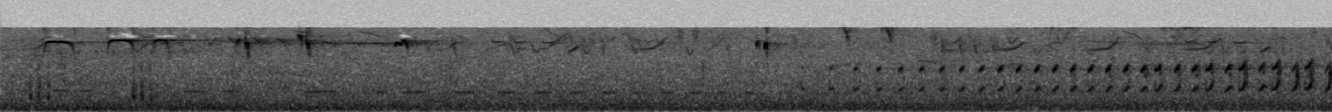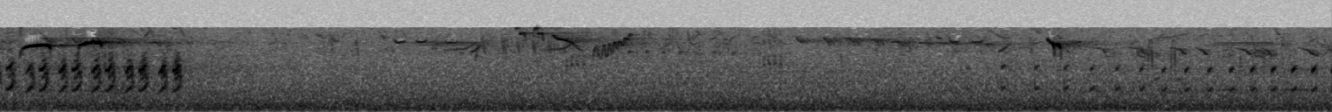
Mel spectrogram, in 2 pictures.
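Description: Plains zebra giving a rapid series of harsh, yelping barks, with birds chirping in the background.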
